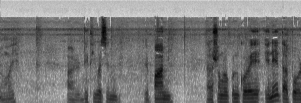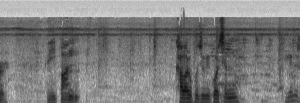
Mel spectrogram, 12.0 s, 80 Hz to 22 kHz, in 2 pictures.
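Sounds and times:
man speaking: 0.0s - 0.4s, 1.3s - 3.5s, 4.1s - 6.2s, 7.0s - 7.6s, 9.6s - 11.0s, 11.6s - 12.0s
high-pitched insect trill: 0.0s - 12.0s.

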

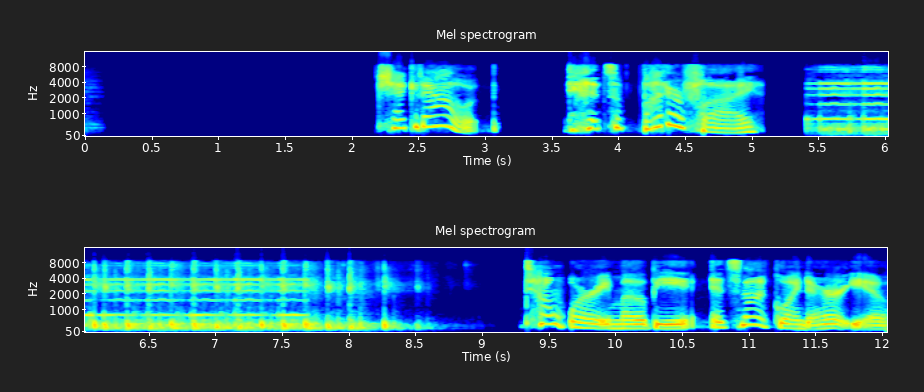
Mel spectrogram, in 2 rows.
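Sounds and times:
robot electronic beeping: 5.4s - 7.8s.

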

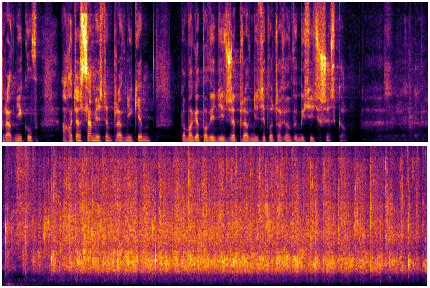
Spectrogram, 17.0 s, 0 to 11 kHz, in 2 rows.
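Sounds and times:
audience applauding: 8.0s - 17.0s.

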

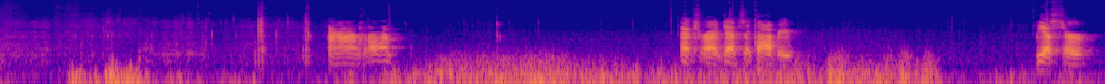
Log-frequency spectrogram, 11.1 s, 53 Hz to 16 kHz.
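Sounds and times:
wind noise on microphone: 0.6s - 11.0s.

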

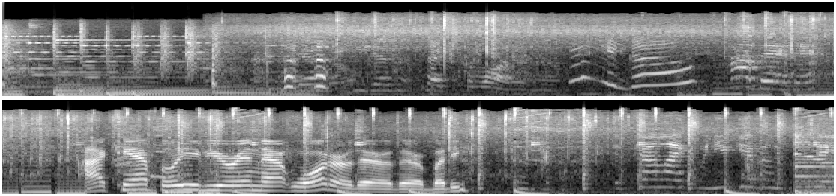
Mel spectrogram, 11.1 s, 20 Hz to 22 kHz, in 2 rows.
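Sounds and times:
keyboard music: 0.0s - 2.2s, 4.7s - 11.0s.

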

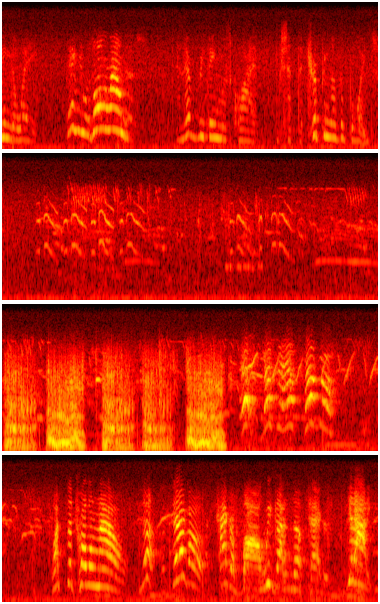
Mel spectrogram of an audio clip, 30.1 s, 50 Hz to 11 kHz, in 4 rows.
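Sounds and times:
jungle birds chirping: 0.4s - 3.8s, 6.6s - 30.0s
tiger roaring: 15.0s - 19.6s.

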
